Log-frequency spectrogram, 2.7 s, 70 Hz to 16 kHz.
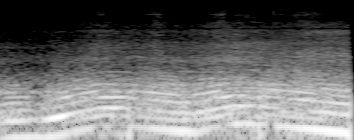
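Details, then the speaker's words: Mazda 3 at 191,000 miles that left its owner stranded twice, idled for about 5 minutes after restarting following the breakdown: low, even hum with a gentle rise and fall, no misses, knocks or stumbles; fired right up and idles smoothly. "Well, it wasn't 20 minutes, it was 5 minutes, but she fired right up after the mishap. And she hasn't skipped a beat."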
